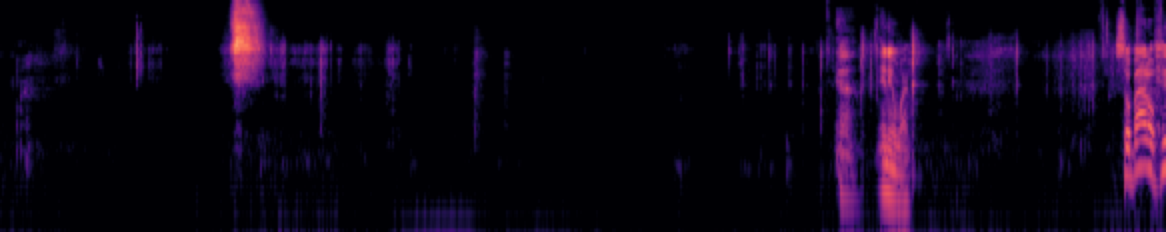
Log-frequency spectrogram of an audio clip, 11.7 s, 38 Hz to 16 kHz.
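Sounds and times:
slurp of fizzy soda: 0:02.2 - 0:02.8
speech: 0:08.4 - 0:09.2, 0:11.2 - 0:11.6.

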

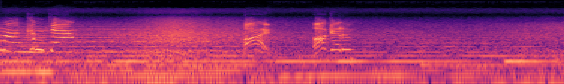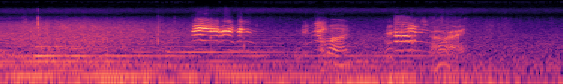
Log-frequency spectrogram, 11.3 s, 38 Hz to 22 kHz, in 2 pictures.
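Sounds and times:
low rumbling hum: 0:00.0 - 0:11.2
speech: 0:03.2 - 0:03.7
cat on a high spot meowing: 0:07.5 - 0:10.3.

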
